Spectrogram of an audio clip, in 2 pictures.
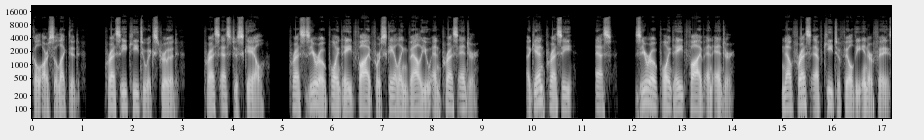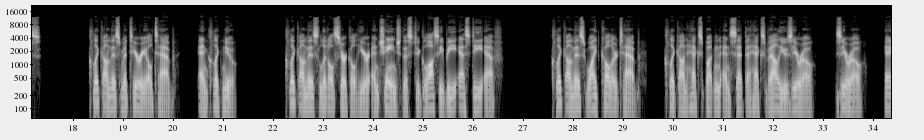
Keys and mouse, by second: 1.3 s, 4.4 KP_8, 4.9 KP_5, 7.0 Return, 10.1 e, 11.0 s, 11.7 KP_Decimal, 12.2 KP_8, 13.2 KP_5, 13.6 Return, 15.2 f, 19.9 click, 23.5 click, 25.7 click, 29.4 click, 30.9 click, 33.5 0, 33.9 a.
